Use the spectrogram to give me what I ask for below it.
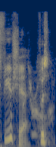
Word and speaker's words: fuchsia: It's fuchsia.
